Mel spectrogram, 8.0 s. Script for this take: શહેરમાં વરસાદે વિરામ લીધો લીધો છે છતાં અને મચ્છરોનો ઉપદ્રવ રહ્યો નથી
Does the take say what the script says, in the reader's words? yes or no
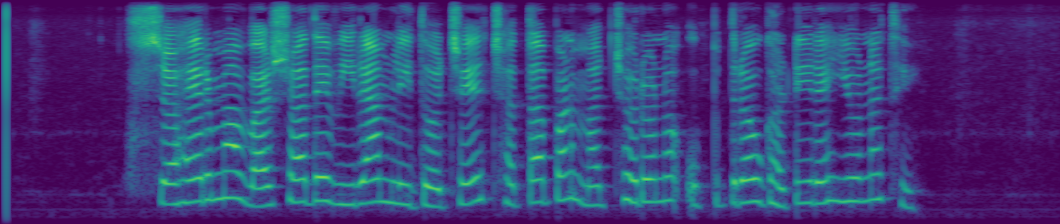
no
